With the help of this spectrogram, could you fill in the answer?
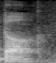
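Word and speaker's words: talk: देखिए टॉक word में दोस्तों एल होता है साइलेंट। क्या पढ़ते हैं? टॉक। ओके? देखिए एल के बाद अगर लास्ट में कभी के आता है या एम आता है तो वहां पे एल साइलेंट ही हो जाता है।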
